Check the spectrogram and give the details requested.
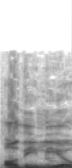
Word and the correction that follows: Odilo: buenos días. – Buenos días, Odilo, es Odilo. – Odilo, es que es la primera vez que lo pronuncio, pero me encanta.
